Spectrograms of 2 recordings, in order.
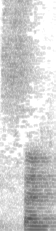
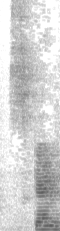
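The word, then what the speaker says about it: scent: सी केते बेले साइलेंट हो देखंगा अपन तो एस सी ई एन टी सेंट पढिबा को स्कैंट नै सेंट पढिबा।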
